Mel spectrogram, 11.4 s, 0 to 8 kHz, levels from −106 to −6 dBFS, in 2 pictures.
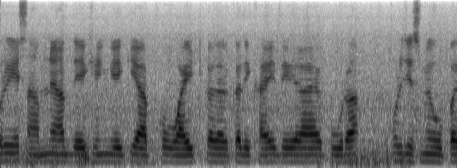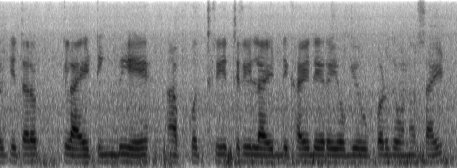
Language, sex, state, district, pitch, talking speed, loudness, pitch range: Hindi, male, Bihar, Jamui, 125 Hz, 185 wpm, -18 LUFS, 120-125 Hz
